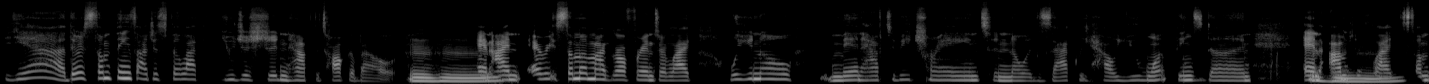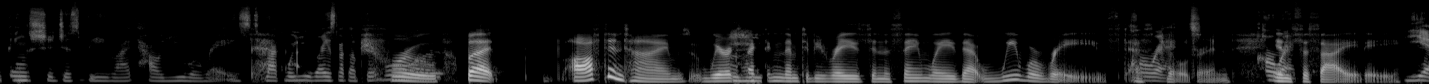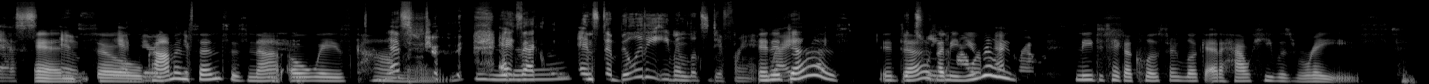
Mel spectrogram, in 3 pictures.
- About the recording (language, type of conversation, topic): English, advice, How can I stop arguing with my partner?
- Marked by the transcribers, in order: tapping; laughing while speaking: "true"; sniff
